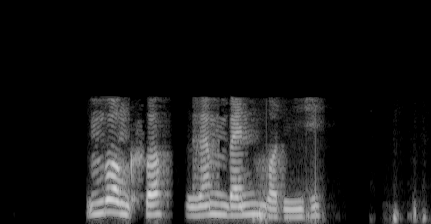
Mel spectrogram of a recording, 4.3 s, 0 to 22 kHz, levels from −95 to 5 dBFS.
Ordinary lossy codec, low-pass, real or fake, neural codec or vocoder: AAC, 16 kbps; 3.6 kHz; real; none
